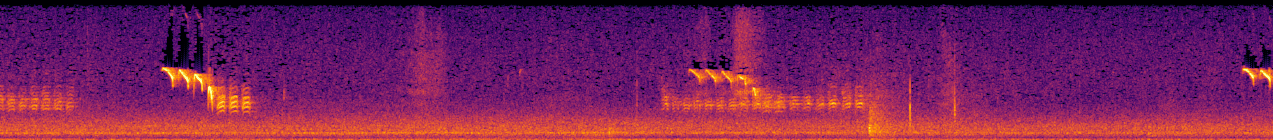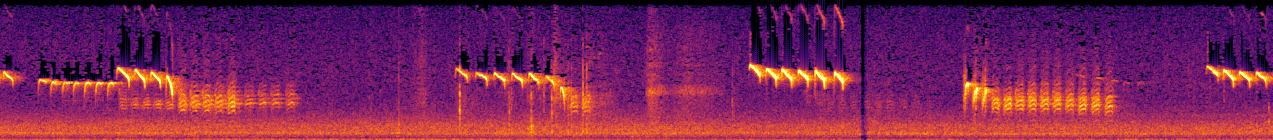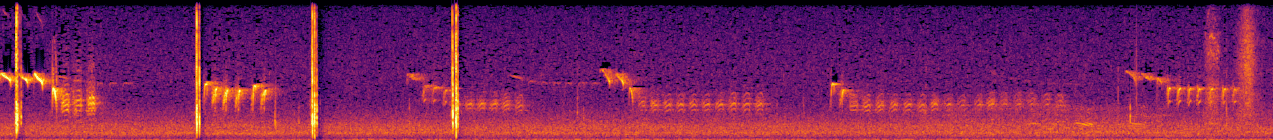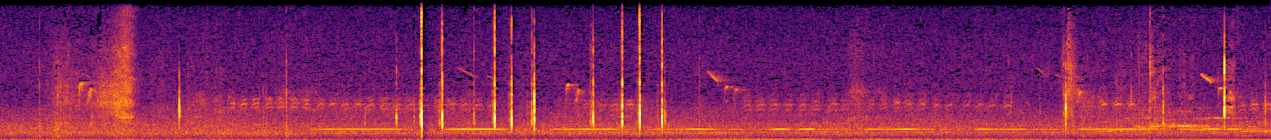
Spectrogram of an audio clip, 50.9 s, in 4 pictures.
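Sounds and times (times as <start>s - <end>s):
songbird singing: 0.0s - 3.0s, 6.4s - 10.3s, 12.4s - 15.8s, 16.6s - 28.7s, 29.5s - 50.9s
sharp clicks: 29.9s - 30.2s, 41.8s - 45.3s.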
